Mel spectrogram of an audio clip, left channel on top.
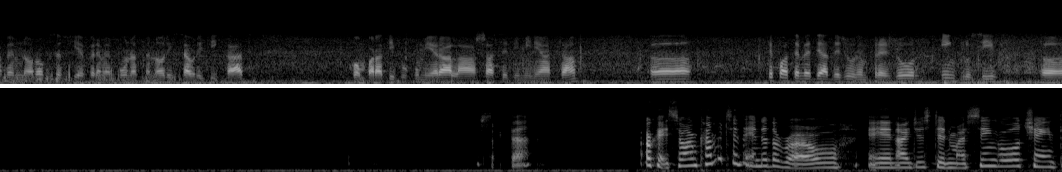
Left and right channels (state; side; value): different; both; correlation 0.00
